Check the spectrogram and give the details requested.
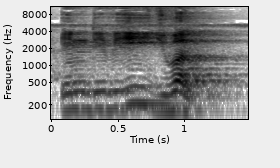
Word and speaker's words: individual: नौवां है इंडिविजुअल, INDIVIDUAL। यहां भी डी का उच्चारण बड़ी जॉ होता है, इंडिविजुअल।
